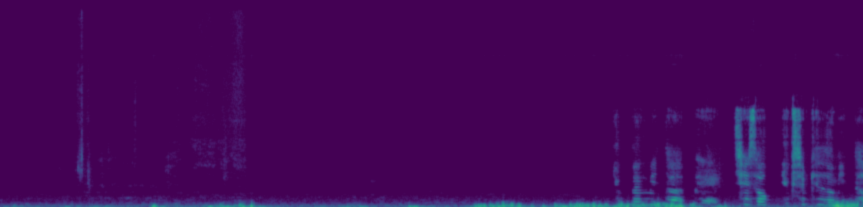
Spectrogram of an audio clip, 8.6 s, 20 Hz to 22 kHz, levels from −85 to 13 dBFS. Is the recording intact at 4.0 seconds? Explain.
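No. From 3.69 to 4.04 s the sound is cut by the noise suppressor: it is treated as noise and dips by about 7 dB, with the drop tracking the sound rather than cutting everything evenly like a gain fault. Throughout the clip, a noise suppressor applied to sounds makes the level swing by roughly 15 dB, pumping steady parts down while attacks pass, unlike a compressor.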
